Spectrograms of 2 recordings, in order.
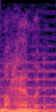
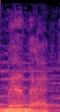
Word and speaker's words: Muhammad: According to Ben Yehuda's Hebrew English Dictionary, it is correctly pronounced as Muhammad, not Mamad.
